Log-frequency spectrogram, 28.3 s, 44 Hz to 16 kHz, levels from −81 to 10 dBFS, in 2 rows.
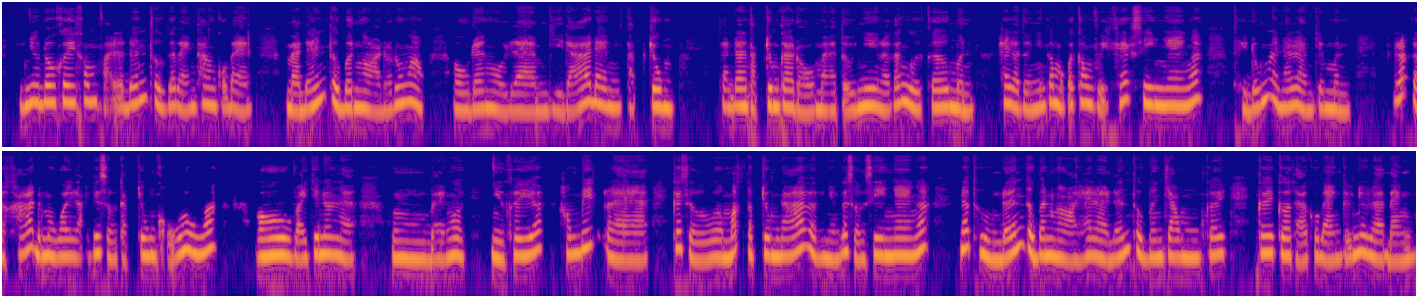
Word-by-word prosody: kiểu 230 +1 -2
như, 270 +1 +3
đôi 270 +1 +3
khi 270 -1 +3
không 280 0 -1
phải - - -10
là - - -4
đến 255 +7 0
từ 235 -4 0
cái 235 - -2
bản 220 +1 -3
thân 240 0 -2
của - - -8
bạn, 205 -4 -4 0.4
mà 200 -3 0
đến 235 - +1
từ 255 -6 +4
bên 220 +1 +2
ngoài 195 -3 -2
nữa, 195 - -7
đúng 260 +3 +1
hông? 255 -5 0 0.3
Ừ, 205 - -4
đang 215 +1 -1
ngồi 195 -3 -3
làm 190 0 -5
gì 195 -1 -8
đó, 220 +8 -2
đang 230 -5 +1
tập 215 -2 -14
trung 225 -2 +5 0.5
đang 230 -1 -3
đang 235 0 +4
tập 225 -3 -6
trung 235 -1 +5
cao 225 -1 +1
độ 185 -3 -5
mà 195 -1 -2
tự - - -5
nhiên 230 +2 +4
lại 200 - -3
có 250 - 0
người 235 -7 +2
kêu 225 +1 +2
mình, 210 -4 +3 0.3
hay 260 -1 0
là 225 - 0
tự 210 - -4
nhiên 215 +3 -1
có 270 - -1
một 250 - +3
cái 260 - -2
công 265 -1 0
việc 230 - -5
khác 295 +3 -2
xen 250 -3 +3
ngang 235 0 +3
á, 295 +4 +2 0.3
thì 205 - -7
đúng 225 - 0
là 295 - -2
nó 225 - +1
làm 220 -5 0
cho 215 - -7
mình 205 -3 -1 0.4
rất 320 +3 -3
là 250 - 0
khó 255 +8 -3
để 245 - +2
mà 230 0 +4
quay 220 0 -1
lại 215 - -8
cái 250 - +4
sự 210 -5 -4
tập 190 -2 -10
trung 230 -1 +2
cũ 230 +2 -2
luôn 255 -3 +5
á. 285 - +4 0.4
Ừ, 230 +1 +6
vậy 205 0 -3
cho 240 - +4
nên 240 -1 +4
là, 200 -3 -2 0.4
ừm, 200 -2 +1
bạn 200 +2 -2
ơi, 230 - +2 0.3
nhiều 210 -3 +2
khi 230 +3 +2
á, 275 +4 +3 0.2
hông 245 +1 +1
biết 320 +4 +2
là 190 -4 -4 0.3
cái 300 - +1
sự 210 -4 -3
mất 240 +6 +1
tập 245 -4 -2
trung 230 -2 +4
đó 245 +8 +1
và 270 - +3
những 205 -1 0
cái 260 - +2
sự 200 -5 -5
xen 225 +2 +3
ngang 230 +1 +4
á, 300 +4 +2 0.3
nó 300 - +3
thường 220 -6 +2
đến 245 - +3
từ 260 - +6
bên 230 +1 +3
ngoài 190 -3 -2
hay 225 +3 -2
là 210 -3 0
đến 215 +7 +1
từ 250 - +4
bên 215 0 0
trong 215 -1 0
cái 240 +1 0 0.3
cái 255 0 +4
cơ 235 -2 +1
thể 195 -5 -8
của 225 - -4
bạn? 195 -2 -3
Kiểu 215 +1 -5
như 255 +2 +4
là, 205 -4 0
bạn, 185 -1 -5
225 Hz, 270 wpm, -20 LUFS, 205-245 Hz, 0.5 s, Ừ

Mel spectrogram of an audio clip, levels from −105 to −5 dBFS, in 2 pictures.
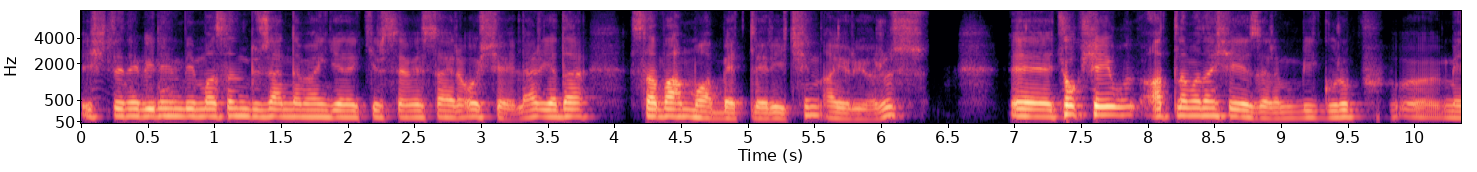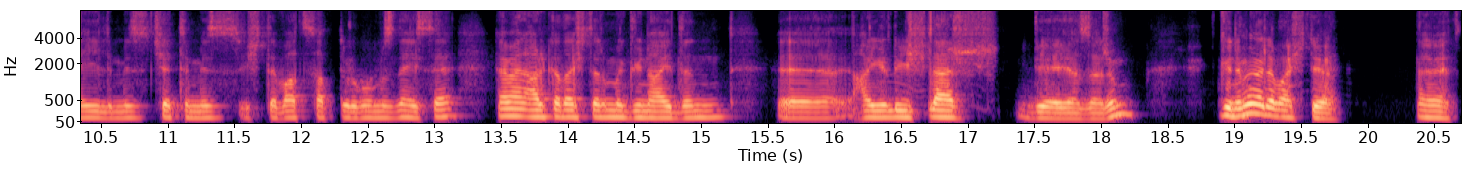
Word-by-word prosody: işte, 140 +2 -3
ne 150 -1 +1
bileyim, 150 0 +2
bir 150 - +2
masanı 150 +1 0
düzenlemen 140 -1 -1
gerekirse 130 0 -2
vs. 130 +2 -8
o 130 +1 0
şeyler 140 0 -4
ya 140 0 +2
da 145 0 0 0.3
sabah 145 -1 +4
muhabbetleri 110 -3 -1
için 170 +12 -6
ayırıyoruz. 110 - -5 0.6
Eee, 145 -2 +6
çok 185 -1 +6
şey 180 -1 +7
ııı, 175 0 +2
atlamadan 160 +1 +1
şey 150 -1 -1
yazarım: 115 -2 -1
Bir 125 -1 -8
grup, 135 +2 -2 0.2
ııı, 65 0 -9
mailimiz, 120 -1 -5
chatimiz 120 -1 -5
işte, - - -8
WhatsApp 125 +1 -5
grubumuz 120 0 -3
neyse, 140 +3 -3 0.3
hemen 150 -1 +2
arkadaşlarıma 135 -1 +1
günaydın, 125 +1 -2 0.4
eee, 115 0 -1 0.2
hayırlı 130 +1 +1
işler, 130 -1 +1 0.3
diye 115 -2 +3
yazarım, 110 - -1 0.6
günüm 160 +2 +5
öyle 190 -7 +7
başlıyor. 115 -5 +1 0.6
Evet. 125 -4 -2
130 Hz, 130 wpm, -24 LUFS, 120-145 Hz, 0.6 s, şey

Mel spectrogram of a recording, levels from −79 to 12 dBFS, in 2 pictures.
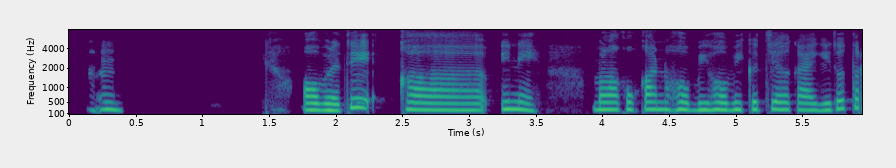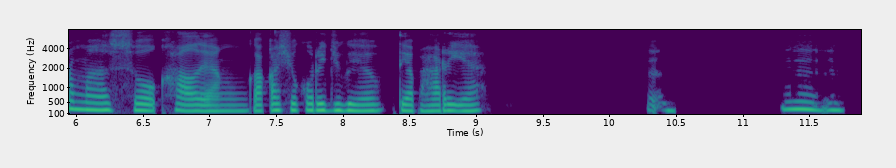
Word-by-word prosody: Mhm. 245 +1 -2 1.4
Oh, 235 -1 +5
berarti 225 +9 +4 0.2
ke 255 - 0 0.7
ini, 255 -4 +3 0.4
melakukan 250 +1 +2
hobi-hobi 240 0 +3
kecil 255 0 +1
kayak 230 -1 +1
gitu, 275 - +2
termasuk 235 -6 -1
hal 210 -3 -1
yang 205 0 -3
Kakak 220 +2 -3
syukuri 225 0 0
juga 220 0 0
ya, 210 0 0 0.2
tiap 210 -2 -3
hari 205 0 -2
ya. - - -25 1.2
Mhm. 215 - -12 0.8
Mmm, 260 -1 -1
mhm. 230 -1 -6
235 Hz, 115 wpm, -22 LUFS, 220-250 Hz, 1.4 s, Oh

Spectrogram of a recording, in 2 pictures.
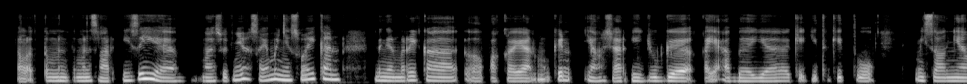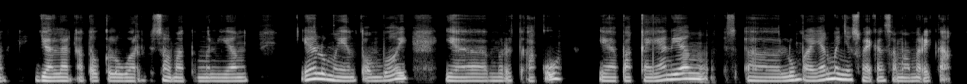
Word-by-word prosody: Kalau - - -2
teman-teman 170 0 0
syar'i, 170 +2 -3
sih, 255 -2 +7
ya 155 -2 -1 0.2
maksudnya 170 +9 -1
saya 185 -4 -2
menyesuaikan 230 +2 +3 0.3
dengan 175 -2 +2
mereka, 170 -2 +1
eee, - - -5
pakaian 150 -1 0
mungkin 190 -4 -1
yang 165 -2 -2
syar'i 155 0 -1
juga, 165 -1 +3
kayak - - -1
abaya, 155 +1 -1
kayak - - -5
gitu-gitu. 165 -7 -4 0.5
Misalnya, 160 -2 +1 0.3
jalan 170 -1 +4
atau 165 0 -2
keluar 160 +1 -1
sama 165 -4 0
teman 160 0 -3
yang, 160 +1 0 0.6
ya, 225 +5 +5
lumayan 185 -9 +3
tomboi, 165 -4 0 0.4
ya, 170 -1 0
menurut 170 +1 -4
aku, 160 +11 0 0.4
ya, 165 -1 0
pakaian 165 +4 -1
yang, 260 +1 +5 0.4
eee, 170 -2 -1
lumayan 195 +2 +2
menyesuaikan 225 -7 +3
sama 160 -1 -2
mereka, 155 0 -1
170 Hz, 125 wpm, -17 LUFS, 160-190 Hz, 0.6 s, sih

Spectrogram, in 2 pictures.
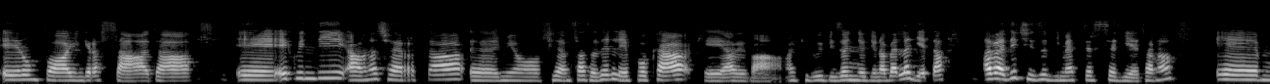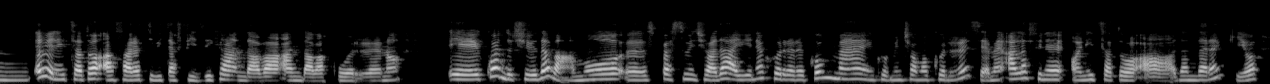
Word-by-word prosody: ero 215 +1 +1
un 220 -1 -5
po' 195 -4 +3
ingrassata, 175 -2 0 0.4
ehm, 210 -1 +2
e 260 - +3
quindi 280 +1 -2
a 200 - +3
una 235 +5 -1
certa, 225 +1 +2
ehm, 185 -1 -1
il 175 - -7
mio 180 -1 -5
fidanzato 185 +1 -2
dell'epoca, 205 0 +3
che 165 -5 -4
aveva 165 0 -3
anche 185 +1 -10
lui 195 +2 -6
bisogno 190 +1 -3
di 180 - -10
una 175 0 0
bella 195 +9 +3
dieta, 250 -5 -1 0.4
aveva 250 +1 +9
deciso 240 -5 -4
di 190 -3 -8
mettersi 195 +1 -6
a - - -1
dieta, 170 0 -3
no. 205 +9 -2 0.4
E 220 -2 +3
mhmm, 195 -1 -7
e 300 - +3
lui 360 - +2
ha - - +7
iniziato 230 -1 +2
a 255 -5 +7
fare 200 -1 +3
attività 200 -1 -5
fisica, 195 +4 -2
andava 180 -1 +3
andava 180 -3 +1
a 170 - -3
correre 175 0 -4
no, 190 +2 -4 0.4
e 230 -1 +1
quando 360 -11 +3
ci 230 +1 -6
vedevamo, 230 - +2
ehm, 200 0 -1
spesso 230 +4 -4
mi 240 - -4
diceva: 205 -2 +1
"Dai, 260 -3 +4
vieni 215 +4 -6
a - - -4
correre 230 -7 -3
con 285 +8 -1
me, 250 -3 -1
incominciamo 205 0 -7
a 205 - -6
correre 215 +5 -5
insieme", 205 - -5
alla 250 +4 +2
fine 225 -6 -1
ho - - -4
iniziato 200 -1 -3
ad 180 0 -1
andare 200 0 -1
anch'io, 225 - -3
205 Hz, 170 wpm, -22 LUFS, 185-230 Hz, 0.4 s, aveva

